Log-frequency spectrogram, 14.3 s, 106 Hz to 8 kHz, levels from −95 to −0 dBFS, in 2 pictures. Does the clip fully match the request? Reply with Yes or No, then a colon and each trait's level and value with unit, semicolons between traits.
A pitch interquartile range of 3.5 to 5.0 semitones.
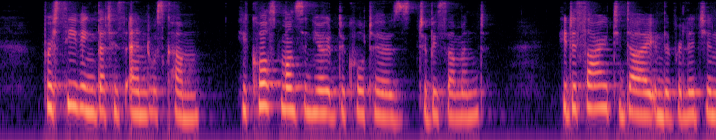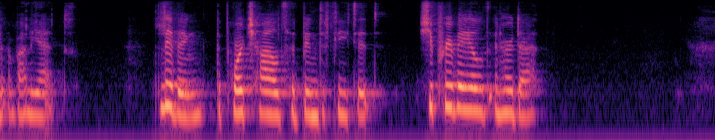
No: average, 2.9 semitones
